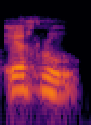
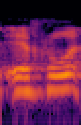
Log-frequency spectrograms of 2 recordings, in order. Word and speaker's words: héros: Now, um, the alphabet F can sometimes block the liaison, but it's still silent. For example, l'héros, le héros, le héros, or la an, but it will still be silent.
